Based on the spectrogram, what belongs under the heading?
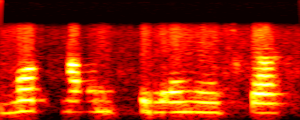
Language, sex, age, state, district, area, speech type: Urdu, female, 30-45, Uttar Pradesh, Balrampur, rural, conversation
